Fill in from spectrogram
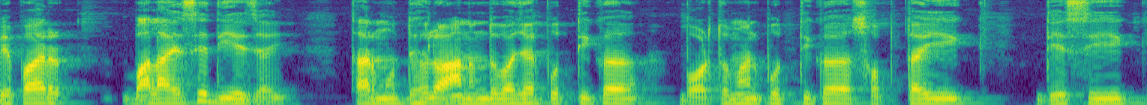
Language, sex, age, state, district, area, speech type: Bengali, male, 18-30, West Bengal, Nadia, rural, spontaneous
